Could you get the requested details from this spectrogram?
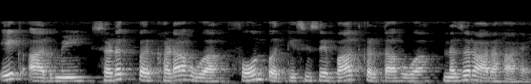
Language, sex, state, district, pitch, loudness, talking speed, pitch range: Hindi, female, Bihar, Madhepura, 165 Hz, -16 LUFS, 205 wpm, 160-185 Hz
